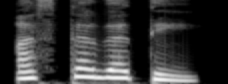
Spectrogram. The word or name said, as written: ಅಸ್ತಗತಿ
